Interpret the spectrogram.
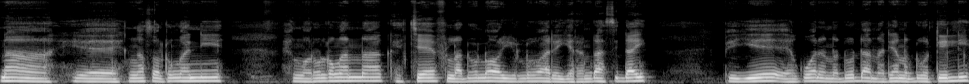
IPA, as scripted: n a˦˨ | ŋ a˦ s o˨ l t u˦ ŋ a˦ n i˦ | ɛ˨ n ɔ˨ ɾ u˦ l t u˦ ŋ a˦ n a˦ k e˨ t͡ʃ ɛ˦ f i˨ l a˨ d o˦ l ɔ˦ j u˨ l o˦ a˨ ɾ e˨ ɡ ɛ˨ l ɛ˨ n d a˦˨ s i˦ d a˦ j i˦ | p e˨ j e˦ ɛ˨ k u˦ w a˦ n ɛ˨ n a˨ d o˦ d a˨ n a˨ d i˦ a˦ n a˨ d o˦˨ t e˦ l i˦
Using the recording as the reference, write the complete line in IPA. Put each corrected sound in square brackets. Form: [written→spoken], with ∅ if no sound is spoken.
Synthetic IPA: n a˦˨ | ŋ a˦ s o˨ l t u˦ ŋ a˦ n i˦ | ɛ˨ [n→ŋ] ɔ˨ ɾ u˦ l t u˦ ŋ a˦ n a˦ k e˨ t͡ʃ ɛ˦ f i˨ l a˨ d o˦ l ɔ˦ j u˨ l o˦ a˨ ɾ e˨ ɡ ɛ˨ [l→ɾ] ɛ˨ n d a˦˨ s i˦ d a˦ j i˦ | p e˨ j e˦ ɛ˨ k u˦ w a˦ n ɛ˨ n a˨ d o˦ d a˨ n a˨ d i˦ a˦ n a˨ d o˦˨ t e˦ l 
